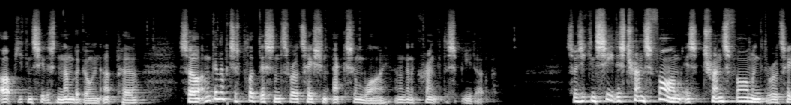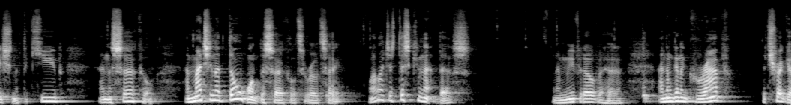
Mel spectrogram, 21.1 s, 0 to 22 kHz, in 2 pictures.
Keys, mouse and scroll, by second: 2.0 click, 2.9 click, 4.7 click, 5.6 click, 8.4 click, 11.0 click, 12.0 click, 12.7 right click, 15.4 click, 16.6 right click, 17.2 click, 18.0 click, 20.8 click.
